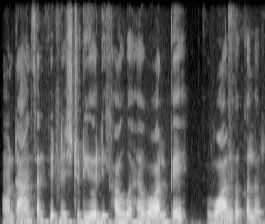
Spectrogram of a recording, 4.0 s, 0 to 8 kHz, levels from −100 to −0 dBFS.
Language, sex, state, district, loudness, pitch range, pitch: Hindi, male, Bihar, Patna, -18 LUFS, 125-155 Hz, 140 Hz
